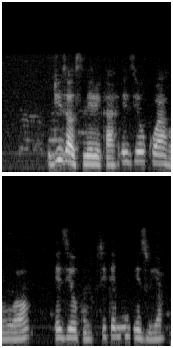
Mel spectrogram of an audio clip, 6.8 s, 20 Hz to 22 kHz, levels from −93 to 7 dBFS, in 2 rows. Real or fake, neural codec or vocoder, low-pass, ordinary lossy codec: real; none; 7.2 kHz; none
